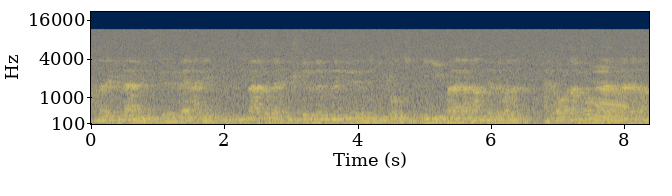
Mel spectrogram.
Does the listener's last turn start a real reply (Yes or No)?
No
